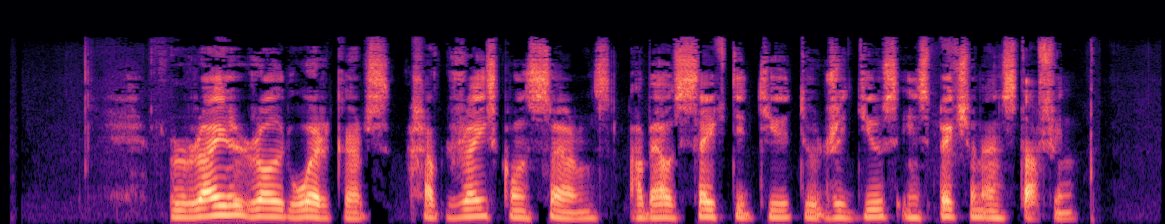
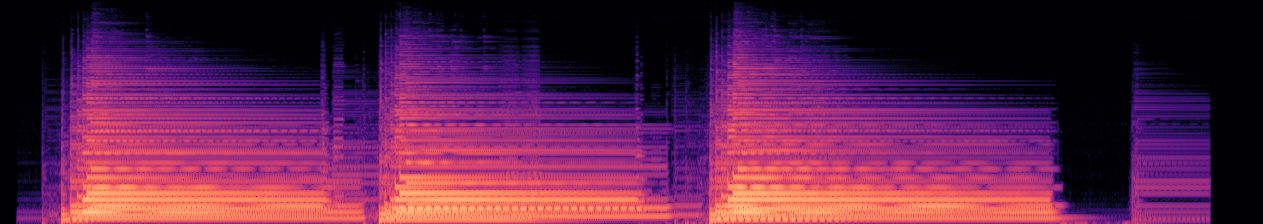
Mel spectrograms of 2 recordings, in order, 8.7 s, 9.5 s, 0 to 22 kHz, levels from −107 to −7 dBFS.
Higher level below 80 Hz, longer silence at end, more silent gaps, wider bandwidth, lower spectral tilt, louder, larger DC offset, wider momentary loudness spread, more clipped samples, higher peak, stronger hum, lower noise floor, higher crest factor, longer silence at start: second, -66 dBFS vs -54 dBFS; second, 0.7 s vs 1.5 s; neither; first, 11.5 kHz vs 9.4 kHz; second, -4 dB/octave vs -8 dB/octave; about the same, -23 LUFS vs -25 LUFS; neither; about the same, 11 LU vs 13 LU; neither; about the same, -4 dBFS vs -6 dBFS; neither; about the same, -57 dBFS vs -59 dBFS; about the same, 20 dB vs 20 dB; first, 1.3 s vs 0.45 s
